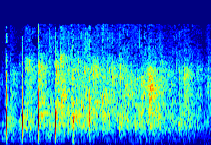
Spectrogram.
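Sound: audience applauding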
